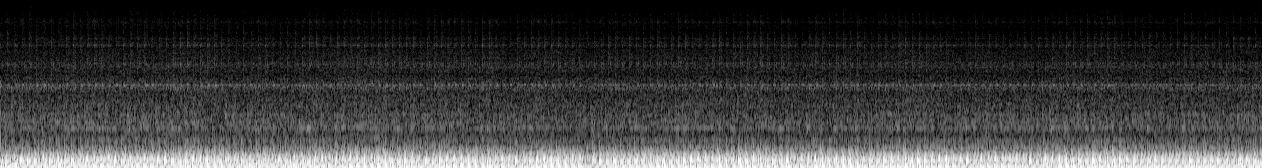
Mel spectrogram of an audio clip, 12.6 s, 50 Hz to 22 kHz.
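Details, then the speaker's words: 1997 Honda TRX300EX single-cylinder, cold idle after cam chain replacement, not run in a while: even thump about three and a half beats per second, steady, no knock; a little grumpy but running really good. "okay guys hey it's actually running really good um it hasn't ran in a while so it's a little grumpy and it's also still cold"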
